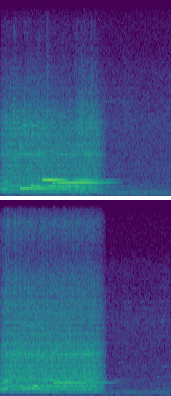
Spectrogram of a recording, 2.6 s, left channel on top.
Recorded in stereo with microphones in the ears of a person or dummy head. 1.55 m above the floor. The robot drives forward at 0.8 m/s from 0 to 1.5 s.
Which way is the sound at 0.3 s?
35° left (ahead or behind).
